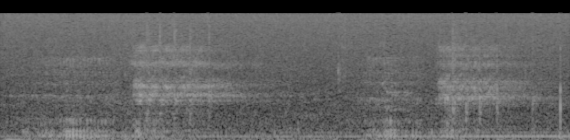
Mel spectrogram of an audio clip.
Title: Snoring - Bubbles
